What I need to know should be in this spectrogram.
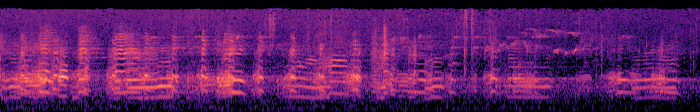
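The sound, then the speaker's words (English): A flock of Canada geese honks loudly and continuously, overlapping nasal calls tumbling over one another for several seconds, with no voices present. “but I'm going to stick my neck out and say that might be a Canada goose.”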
